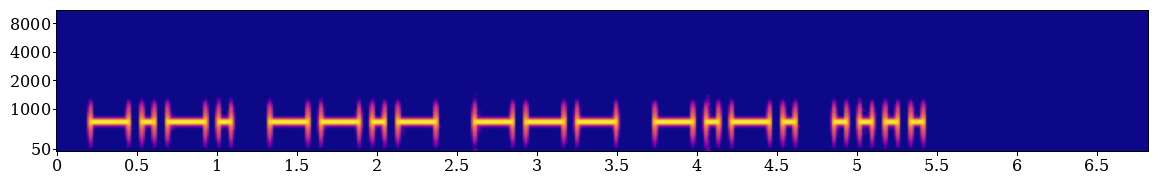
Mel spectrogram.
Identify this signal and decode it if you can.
Morse code, heard as a keyed tone, about 15 wpm, 700 Hz. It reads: CQOCH
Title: Code Groups - 5 Letter:Numbers - 15wpm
